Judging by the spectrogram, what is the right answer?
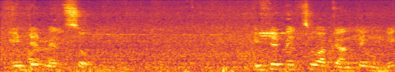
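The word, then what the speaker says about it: intermezzo: वो उस ऐसी इंटरल्यूड को जो उससे असंबंधित लगे, छोटा सा पीस हो, उसको संगीत में इंटरमेत्सो बोलते हैं, जबकि त की है नहीं स्पेलिंग में, MEZZO, इंटरमेत्सो।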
